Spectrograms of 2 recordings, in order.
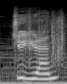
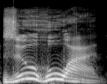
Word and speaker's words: Zhu Yuan: Officer 148, Zhu Yuan, ready. Zhu Yuan? Yeah, I said it right. Zhu Yuan.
